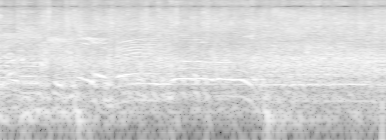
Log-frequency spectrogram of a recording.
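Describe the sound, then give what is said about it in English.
Loud, steady clapping in reaction to a joking claim that someone robbed him fills the whole stretch as a dense, continuous patter, with voices and some laughter-like calls rising over it. “Hey, you clapped because you said he robbed him?”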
